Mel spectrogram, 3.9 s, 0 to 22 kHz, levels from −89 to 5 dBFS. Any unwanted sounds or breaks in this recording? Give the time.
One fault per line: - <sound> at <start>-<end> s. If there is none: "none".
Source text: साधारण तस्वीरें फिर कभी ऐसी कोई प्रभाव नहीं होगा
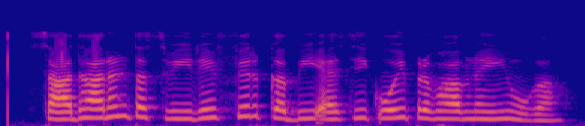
none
